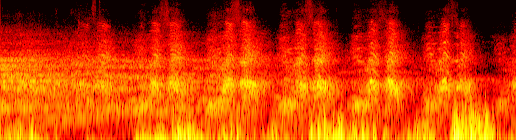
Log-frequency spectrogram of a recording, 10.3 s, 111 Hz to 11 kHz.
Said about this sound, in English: The sound you are hearing is roughly 22,000 voices from roughly 22,000 men and women carrying 22,000 guns and chanting their violent opposition to all forms of gun control.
